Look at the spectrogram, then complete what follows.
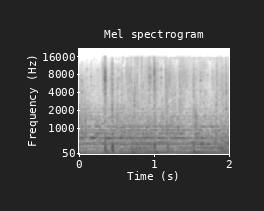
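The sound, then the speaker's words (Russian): A horse's hooves clop as it climbs a steep slope on a riverbank, with an irregular run of soft hoof strikes at moderate volume and no voices. “Тамакти поднимается на лошади по крутому склону у реки к Магре”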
